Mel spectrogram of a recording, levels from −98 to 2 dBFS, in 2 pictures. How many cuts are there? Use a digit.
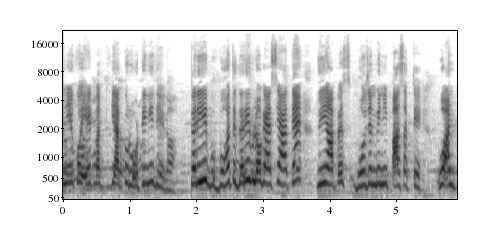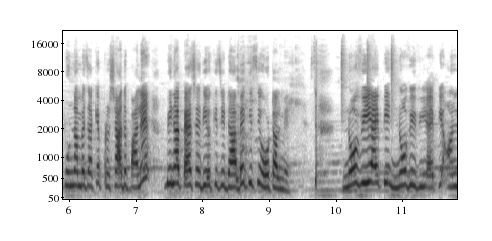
2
